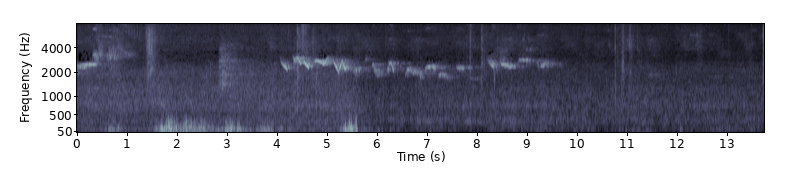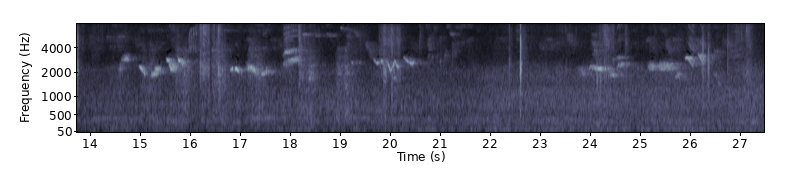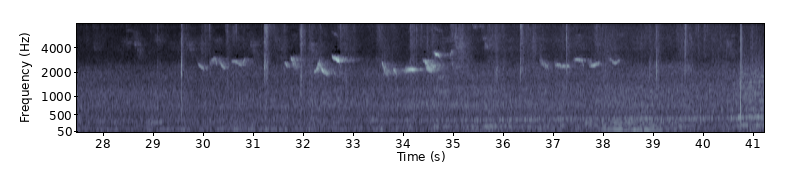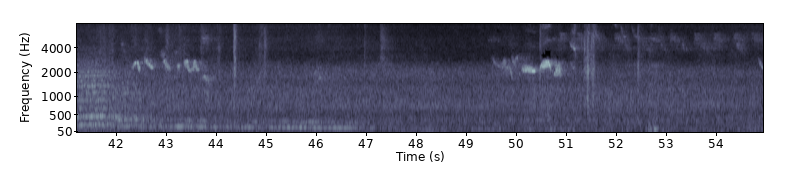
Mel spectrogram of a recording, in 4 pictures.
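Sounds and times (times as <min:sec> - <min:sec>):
small birds chirping: 0:28.5 - 0:41.1, 0:41.9 - 0:45.0.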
